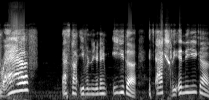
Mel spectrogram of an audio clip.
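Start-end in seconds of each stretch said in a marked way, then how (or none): 3.0-4.2 hushed whisper, higher pitch. A character corrects someone's name, whispering. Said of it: "I'm like whispering this".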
